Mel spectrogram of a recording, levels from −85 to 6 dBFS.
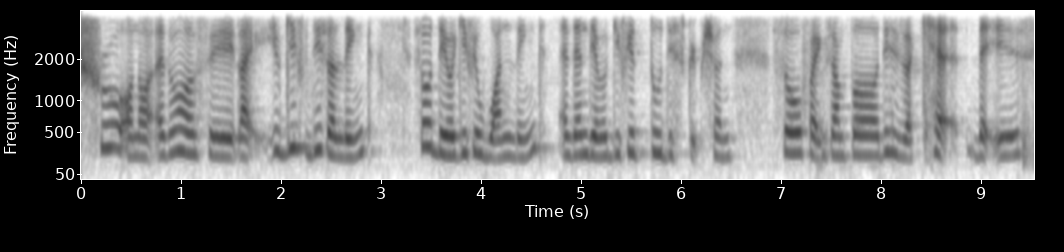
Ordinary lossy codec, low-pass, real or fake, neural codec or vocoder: none; 3.6 kHz; real; none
